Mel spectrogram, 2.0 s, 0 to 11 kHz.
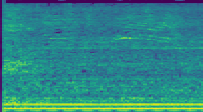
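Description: Steady low electrical hum, two constant tones near 120 and 240 Hz, unchanging throughout.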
